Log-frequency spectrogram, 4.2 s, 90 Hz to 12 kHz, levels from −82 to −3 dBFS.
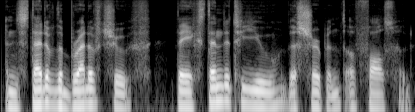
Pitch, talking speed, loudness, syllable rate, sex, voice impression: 115 Hz, 200 wpm, -18 LUFS, 5.4 syllables/s, male, very masculine, very adult-like, slightly middle-aged, very thick, slightly tensed, slightly powerful, bright, slightly soft, clear, fluent, slightly raspy, very cool, intellectual, refreshing, very sincere, very calm, mature, very friendly, very reassuring, very unique, very elegant, wild, very sweet, lively, very kind, slightly intense, slightly modest, slightly light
